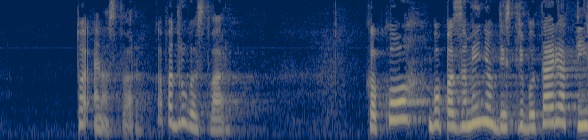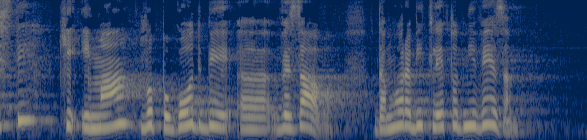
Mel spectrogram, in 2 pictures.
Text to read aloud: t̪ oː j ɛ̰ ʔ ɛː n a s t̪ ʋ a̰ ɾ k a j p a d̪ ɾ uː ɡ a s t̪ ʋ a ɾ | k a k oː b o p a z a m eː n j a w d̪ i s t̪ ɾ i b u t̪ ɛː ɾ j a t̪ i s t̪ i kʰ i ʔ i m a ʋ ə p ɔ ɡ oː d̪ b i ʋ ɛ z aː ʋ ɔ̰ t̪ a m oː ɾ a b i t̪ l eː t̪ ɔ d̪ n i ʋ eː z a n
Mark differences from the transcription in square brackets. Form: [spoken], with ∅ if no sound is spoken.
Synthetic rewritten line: t̪ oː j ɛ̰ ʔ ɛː n a s t̪ ʋ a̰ ɾ k a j p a d̪ ɾ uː ɡ a s t̪ ʋ a ɾ | k a k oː b o p a z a m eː n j a w d̪ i s t̪ ɾ i b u t̪ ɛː ɾ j a t̪ i s t̪ i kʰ i ʔ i m a ʋ ə p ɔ ɡ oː d̪ b i ʋ ɛ z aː ʋ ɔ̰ [d̪] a m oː ɾ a b i t̪ l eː t̪ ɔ d̪ n i ʋ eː z a n

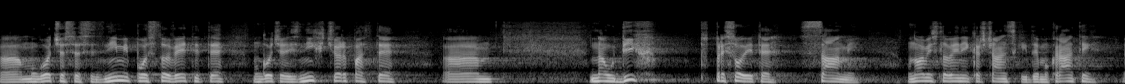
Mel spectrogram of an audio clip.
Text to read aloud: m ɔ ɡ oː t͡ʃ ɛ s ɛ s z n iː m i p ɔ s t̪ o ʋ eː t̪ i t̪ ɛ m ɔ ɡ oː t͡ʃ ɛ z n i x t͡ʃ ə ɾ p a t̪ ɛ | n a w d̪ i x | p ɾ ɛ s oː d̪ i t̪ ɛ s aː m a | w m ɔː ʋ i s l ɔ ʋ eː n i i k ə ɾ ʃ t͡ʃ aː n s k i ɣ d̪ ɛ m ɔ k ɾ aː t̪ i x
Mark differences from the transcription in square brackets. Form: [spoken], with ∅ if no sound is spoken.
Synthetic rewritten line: m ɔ ɡ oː t͡ʃ ɛ s ɛ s z n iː m i p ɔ s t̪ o ʋ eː t̪ i t̪ ɛ m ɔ ɡ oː t͡ʃ ɛ z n i x t͡ʃ ə ɾ p a t̪ ɛ | n a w d̪ i x | p ɾ ɛ s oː d̪ i t̪ ɛ s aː m [i] | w [n] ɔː ʋ i s l ɔ ʋ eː n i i k ə ɾ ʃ t͡ʃ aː n s k i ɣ d̪ ɛ m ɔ k ɾ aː t̪ i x

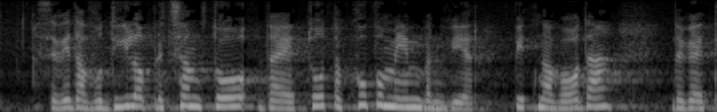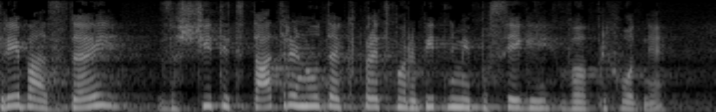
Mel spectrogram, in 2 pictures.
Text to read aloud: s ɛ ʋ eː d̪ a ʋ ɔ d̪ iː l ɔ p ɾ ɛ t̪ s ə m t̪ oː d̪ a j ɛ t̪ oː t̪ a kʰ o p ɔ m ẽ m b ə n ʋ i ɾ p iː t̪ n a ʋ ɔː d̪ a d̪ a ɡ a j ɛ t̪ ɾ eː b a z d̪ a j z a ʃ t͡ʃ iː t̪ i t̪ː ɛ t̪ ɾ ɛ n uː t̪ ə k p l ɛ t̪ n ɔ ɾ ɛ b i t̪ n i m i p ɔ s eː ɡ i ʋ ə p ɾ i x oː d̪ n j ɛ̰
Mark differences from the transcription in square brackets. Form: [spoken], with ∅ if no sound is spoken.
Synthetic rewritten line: s ɛ ʋ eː d̪ a ʋ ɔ d̪ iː l ɔ p ɾ ɛ t̪ s ə m t̪ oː d̪ a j ɛ t̪ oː t̪ a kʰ o p ɔ m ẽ m b ə n ʋ i ɾ p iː t̪ n a ʋ ɔː d̪ a d̪ a ɡ a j ɛ t̪ ɾ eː b a z d̪ a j z a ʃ t͡ʃ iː t̪ i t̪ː [a] t̪ ɾ ɛ n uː t̪ ə k p [ɾ] ɛ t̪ [m] ɔ ɾ ɛ b i t̪ n i m i p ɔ s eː ɡ i ʋ ə p ɾ i x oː d̪ n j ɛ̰

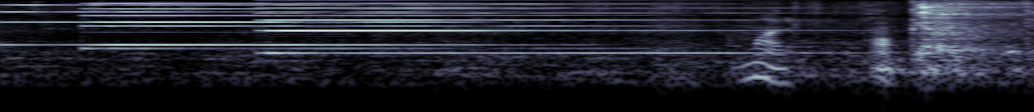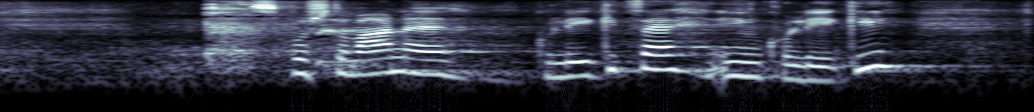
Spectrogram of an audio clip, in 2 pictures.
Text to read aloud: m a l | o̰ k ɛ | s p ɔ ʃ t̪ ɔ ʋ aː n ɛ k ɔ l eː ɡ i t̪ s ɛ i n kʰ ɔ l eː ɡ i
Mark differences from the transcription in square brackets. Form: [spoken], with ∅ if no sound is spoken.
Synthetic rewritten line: m a l | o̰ k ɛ | s p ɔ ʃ t̪ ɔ ʋ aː n ɛ k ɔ l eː ɡ i t̪ s ɛ i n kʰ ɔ l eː ɡ i

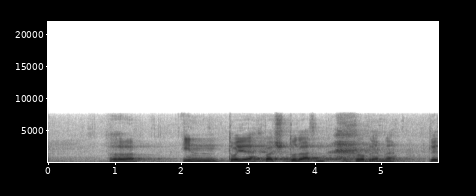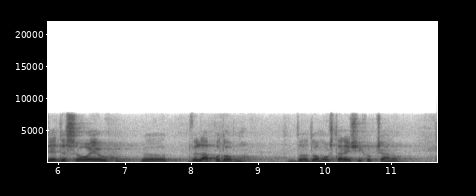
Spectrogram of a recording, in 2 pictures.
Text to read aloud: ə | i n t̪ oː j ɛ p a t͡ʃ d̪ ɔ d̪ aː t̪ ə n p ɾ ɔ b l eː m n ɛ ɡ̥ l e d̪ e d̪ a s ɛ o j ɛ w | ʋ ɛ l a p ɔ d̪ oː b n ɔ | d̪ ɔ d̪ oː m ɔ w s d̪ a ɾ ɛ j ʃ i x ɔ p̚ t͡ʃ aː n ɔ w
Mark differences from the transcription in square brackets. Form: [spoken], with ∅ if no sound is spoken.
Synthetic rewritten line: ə | i n t̪ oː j ɛ p a t͡ʃ d̪ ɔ d̪ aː t̪ ə n p ɾ ɔ b l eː m n ɛ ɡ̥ l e d̪ e d̪ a s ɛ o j ɛ w | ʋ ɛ l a p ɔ d̪ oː b n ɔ | d̪ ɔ d̪ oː m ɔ w s [t̪] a ɾ ɛ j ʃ i x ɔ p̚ t͡ʃ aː n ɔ w

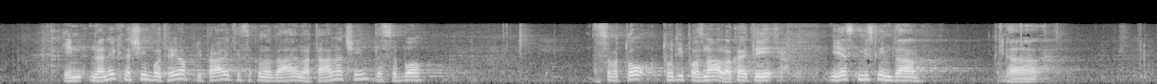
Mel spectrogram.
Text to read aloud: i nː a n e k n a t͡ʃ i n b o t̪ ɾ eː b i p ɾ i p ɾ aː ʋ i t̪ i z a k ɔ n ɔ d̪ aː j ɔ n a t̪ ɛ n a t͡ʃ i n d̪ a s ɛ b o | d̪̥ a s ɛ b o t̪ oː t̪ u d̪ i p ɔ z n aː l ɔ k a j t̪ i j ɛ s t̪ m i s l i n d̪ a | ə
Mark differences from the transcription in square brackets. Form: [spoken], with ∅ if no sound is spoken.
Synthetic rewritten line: i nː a n e k n a t͡ʃ i n b o t̪ ɾ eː b [a] p ɾ i p ɾ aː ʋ i t̪ i z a k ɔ n ɔ d̪ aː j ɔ n a t̪ [a] n a t͡ʃ i n d̪ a s ɛ b o | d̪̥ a s ɛ b o t̪ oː t̪ u d̪ i p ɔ z n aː l ɔ k a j t̪ i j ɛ s t̪ m i s l i [m] d̪ a | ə

